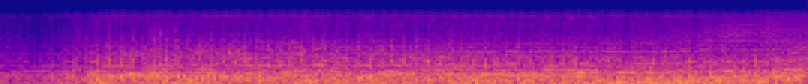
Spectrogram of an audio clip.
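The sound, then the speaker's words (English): Helicopters carrying SEALs and FBI men lift off with a loud, continuous roar of rotors and engines that swells in the first half-second, then holds steady and dense, filling the whole clip. “The great aircraft dust off.”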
